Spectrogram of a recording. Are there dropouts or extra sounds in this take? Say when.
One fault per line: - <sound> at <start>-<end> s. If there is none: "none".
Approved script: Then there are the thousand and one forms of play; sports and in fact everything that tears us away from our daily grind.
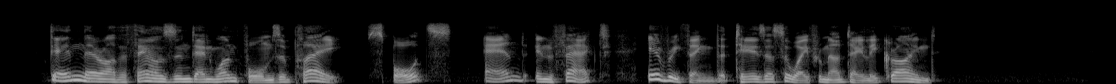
none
